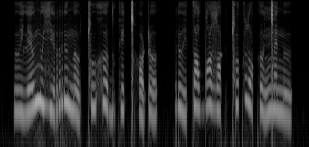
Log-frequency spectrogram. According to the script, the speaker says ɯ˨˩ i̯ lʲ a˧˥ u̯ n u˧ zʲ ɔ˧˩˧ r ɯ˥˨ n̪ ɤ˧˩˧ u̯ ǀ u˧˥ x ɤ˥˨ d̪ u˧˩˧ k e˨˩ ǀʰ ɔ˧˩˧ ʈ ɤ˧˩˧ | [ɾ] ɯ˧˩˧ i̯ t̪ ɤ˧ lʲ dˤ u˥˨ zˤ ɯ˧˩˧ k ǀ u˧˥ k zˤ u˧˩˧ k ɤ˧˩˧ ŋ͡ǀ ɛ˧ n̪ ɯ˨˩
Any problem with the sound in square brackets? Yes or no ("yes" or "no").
no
